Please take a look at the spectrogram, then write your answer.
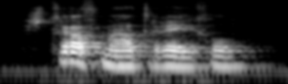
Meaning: punitive sanction (penalty, punishment, or some coercive measure)
- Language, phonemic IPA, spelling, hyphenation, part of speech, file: Dutch, /ˈstrɑfˌmaːtˌreː.ɣəl/, strafmaatregel, straf‧maat‧re‧gel, noun, Nl-strafmaatregel.ogg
